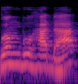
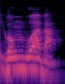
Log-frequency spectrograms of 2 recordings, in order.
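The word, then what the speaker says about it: 공부하다: Bukan gongbu hada tapi gongbu ada.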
